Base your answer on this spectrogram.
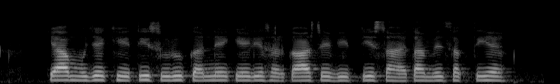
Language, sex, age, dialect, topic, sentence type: Hindi, female, 18-24, Marwari Dhudhari, agriculture, question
